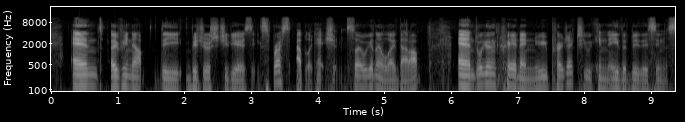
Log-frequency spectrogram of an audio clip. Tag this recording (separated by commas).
Speech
